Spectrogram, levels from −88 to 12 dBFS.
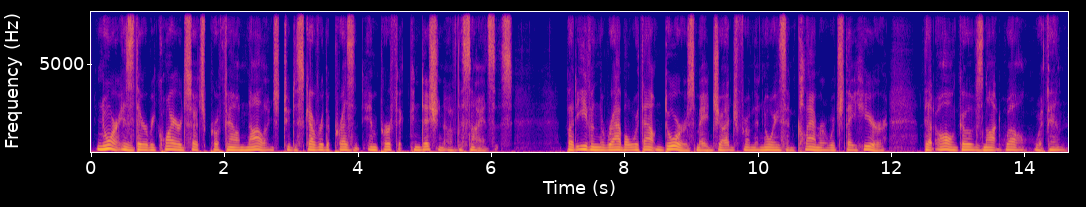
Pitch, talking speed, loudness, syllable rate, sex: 145 Hz, 155 wpm, -19 LUFS, 4.6 syllables/s, male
